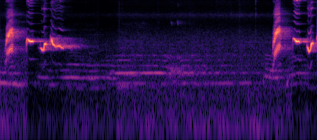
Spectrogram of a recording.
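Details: Sooty-headed bulbul in lively gacor song, played to call rivals and lure wild birds: a short bright chirped phrase with quick rising and falling notes, repeated after about two and a half seconds, over faint steady low humming tones.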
